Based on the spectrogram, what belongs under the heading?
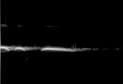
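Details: A partridge, called perdiz, gives a single sustained whistle, briefly broken in the middle, steady in pitch and fading out over about a second.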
